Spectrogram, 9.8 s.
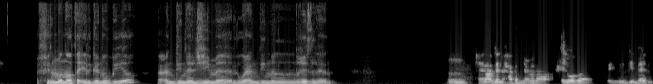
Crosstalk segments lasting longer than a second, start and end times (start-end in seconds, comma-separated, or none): none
